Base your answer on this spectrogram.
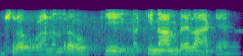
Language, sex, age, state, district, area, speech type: Maithili, male, 45-60, Bihar, Sitamarhi, urban, conversation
